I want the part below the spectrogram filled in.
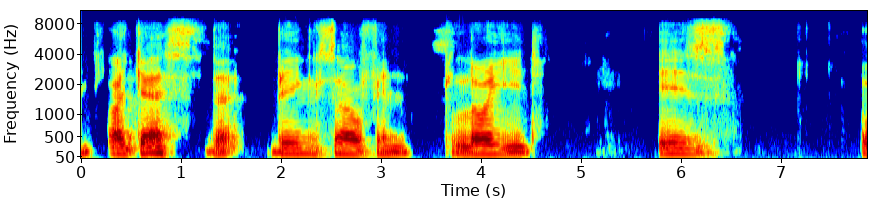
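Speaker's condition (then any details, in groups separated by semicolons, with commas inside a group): Cerebral palsy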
